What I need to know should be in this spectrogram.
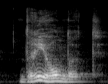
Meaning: three hundred
- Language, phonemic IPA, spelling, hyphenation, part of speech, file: Dutch, /ˈdriˌɦɔn.dərt/, driehonderd, drie‧hon‧derd, numeral, Nl-driehonderd.ogg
